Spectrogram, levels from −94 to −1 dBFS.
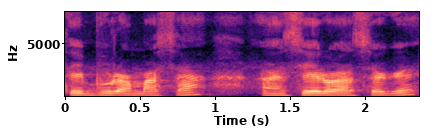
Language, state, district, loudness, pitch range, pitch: Kokborok, Tripura, West Tripura, -16 LUFS, 165-180 Hz, 175 Hz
